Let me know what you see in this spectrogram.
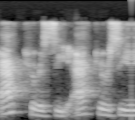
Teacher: stress now is um on the first syllable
